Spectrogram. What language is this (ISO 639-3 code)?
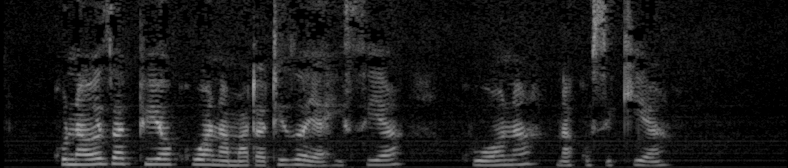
swa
